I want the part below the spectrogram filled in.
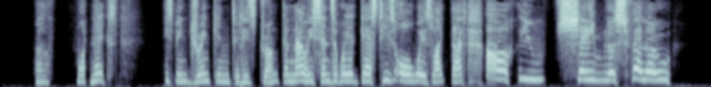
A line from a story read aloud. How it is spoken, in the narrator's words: cried Alexandra Semyonovna, almost in tears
